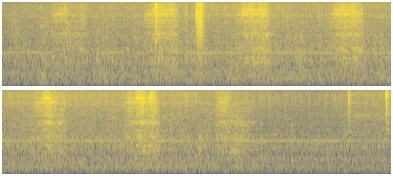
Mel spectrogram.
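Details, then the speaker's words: Machine running: uneven rasping scrapes about once a second over the motor hum as the drum turns; drum rubbing noise, owner suspects the door part pushing against the belt. "So that noise I think it's something to do with the possibly the door cuz it use there's a thing that goes basically around the belt sort of thing. When you push it, it's pushing against the belt."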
